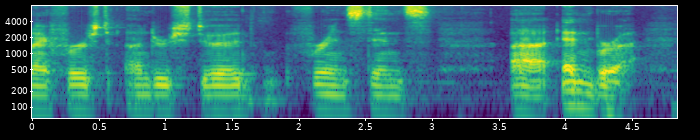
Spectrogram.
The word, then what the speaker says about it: Edinburgh: Like I remember when I first understood, for instance, Edinburgh, not Edinburgh, the berg is actually bruh, and a lot of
